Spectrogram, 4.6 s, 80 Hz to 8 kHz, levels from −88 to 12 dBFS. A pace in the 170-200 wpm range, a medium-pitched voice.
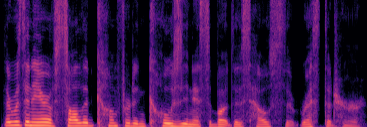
Yes: average, 195 wpm; medium, 155 Hz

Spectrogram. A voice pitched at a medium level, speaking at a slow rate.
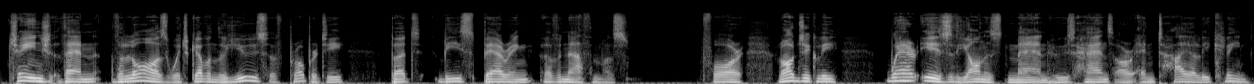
No: low, 120 Hz; slow, 130 wpm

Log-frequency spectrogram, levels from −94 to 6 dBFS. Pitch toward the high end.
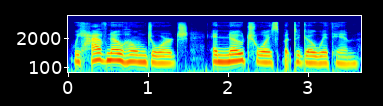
No: medium, 180 Hz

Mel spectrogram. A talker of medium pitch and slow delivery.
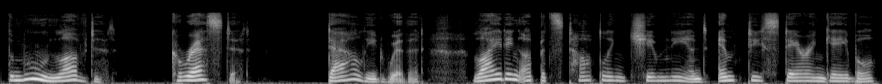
Yes: medium, 170 Hz; slow, 130 wpm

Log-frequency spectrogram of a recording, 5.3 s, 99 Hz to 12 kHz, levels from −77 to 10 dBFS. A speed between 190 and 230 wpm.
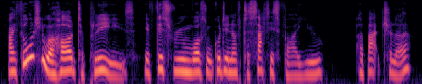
Yes: fast, 205 wpm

